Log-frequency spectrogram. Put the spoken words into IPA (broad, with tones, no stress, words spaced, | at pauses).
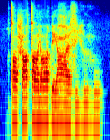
tˤe˧fæ˦tˤe˧ jɑ˦ɗe˨˦ʕæ˧ zi˧ɦɯ˦ɦu˧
